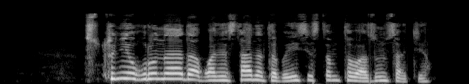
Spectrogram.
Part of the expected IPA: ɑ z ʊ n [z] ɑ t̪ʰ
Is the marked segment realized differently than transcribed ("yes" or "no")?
yes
